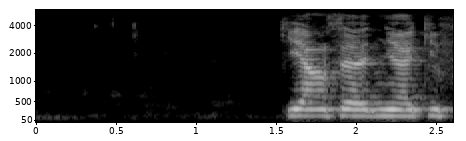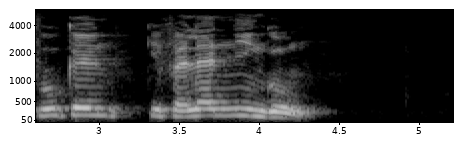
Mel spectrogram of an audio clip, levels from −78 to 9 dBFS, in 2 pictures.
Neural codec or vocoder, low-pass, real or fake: none; 5.4 kHz; real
